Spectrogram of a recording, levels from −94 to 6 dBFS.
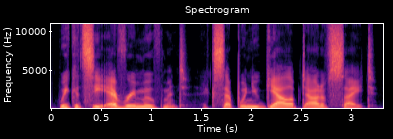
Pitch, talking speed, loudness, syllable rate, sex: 175 Hz, 215 wpm, -19 LUFS, 6.2 syllables/s, female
